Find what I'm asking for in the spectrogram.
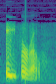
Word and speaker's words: Averill: Is it Averill? – Averill. – Averill. – Long A.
